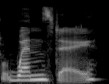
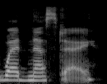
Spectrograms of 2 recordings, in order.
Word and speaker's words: Wednesday: always match for example Wednesday is pronounced Wednesday not wedness day vegetable is pronounced vub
